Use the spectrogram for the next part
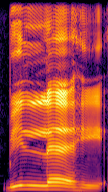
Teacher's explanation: اللام في اسم الجلاله مرققه لانها جاءت بعد كسر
